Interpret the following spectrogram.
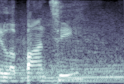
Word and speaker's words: Labonte: been labonnie yeah Bobby Labonte Bobby Labonte you say Labonte we're a NASCAR country I gotta try to make three syllables one syllable ain't no T's right yeah okay then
